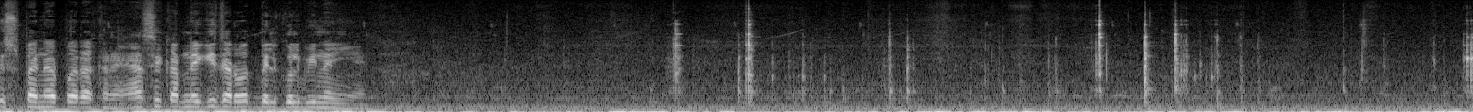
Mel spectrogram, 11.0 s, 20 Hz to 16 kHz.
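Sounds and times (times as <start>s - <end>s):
steady low hum: 0.0s - 11.0s
spanner clinking on lug nuts: 4.7s - 11.0s.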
